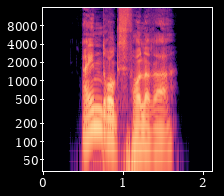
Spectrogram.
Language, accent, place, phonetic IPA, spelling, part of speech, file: German, Germany, Berlin, [ˈaɪ̯ndʁʊksˌfɔləʁɐ], eindrucksvollerer, adjective, De-eindrucksvollerer.ogg
- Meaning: inflection of eindrucksvoll: 1. strong/mixed nominative masculine singular comparative degree 2. strong genitive/dative feminine singular comparative degree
